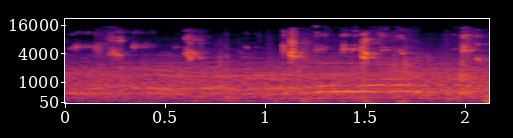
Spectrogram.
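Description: A basketball being dribbled on a hardwood court, a run of irregular sharp bounces, with short faint squeaks.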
